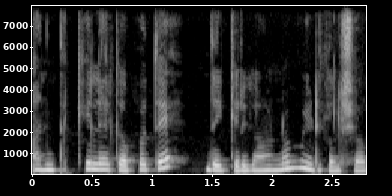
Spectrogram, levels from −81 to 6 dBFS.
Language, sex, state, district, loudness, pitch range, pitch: Telugu, female, Andhra Pradesh, Chittoor, -15 LUFS, 225-270 Hz, 245 Hz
